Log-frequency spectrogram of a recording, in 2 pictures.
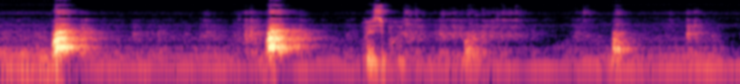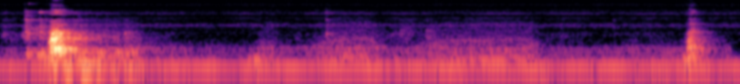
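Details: An English Bull Terrier gives loud, gruff barks spaced a few seconds apart, with a person speaking softly.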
